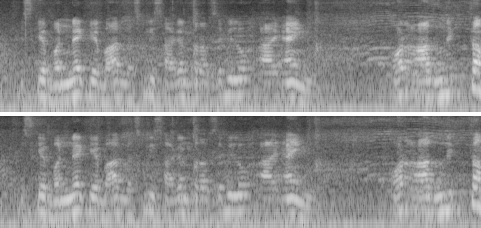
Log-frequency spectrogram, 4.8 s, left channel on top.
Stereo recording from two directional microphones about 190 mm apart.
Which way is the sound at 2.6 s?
5° left (ahead or behind).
